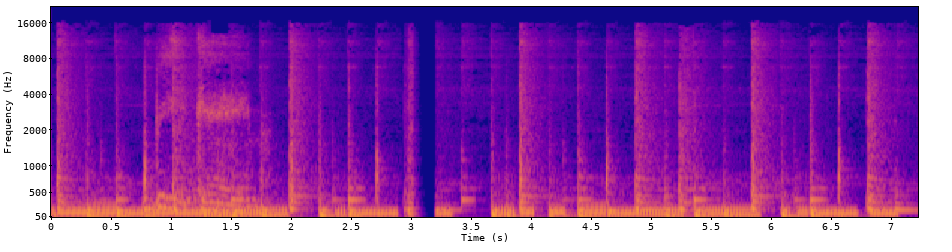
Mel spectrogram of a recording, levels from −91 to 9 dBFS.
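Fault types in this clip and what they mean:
short concealed packet loss: Two back-to-back gaps of about 20 ms each, at 2.91 s and 2.95 s, where audio failed to reach the decoder in time. The receiver extrapolated from the preceding sound for roughly 15 to 19 ms in each case and then crossfaded into the incoming stream, so the pair is heard as a quick smear or flutter lasting about 75 ms rather than a clean break.
long network dropout: Starting at 3.01 s, about 200 ms of audio is absent, likely from packets lost on the network path. Concealment carries the last sound forward as a decaying buzz or hiss for most of that span, leaving around 90 ms of near-silence before the stream resumes at 3.22 s. The material that should have occupied that gap is simply missing, so playback jumps forward when the audio returns.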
